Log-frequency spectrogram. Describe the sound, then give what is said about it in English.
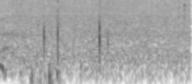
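Steady rain falls outdoors as a dense, even hiss, with a few sharper drops pattering on a surface. No one speaks. “Being out in the rain when you haven't got to do nothing.”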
